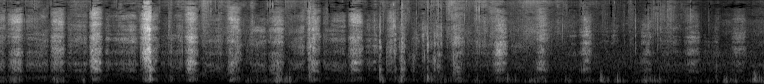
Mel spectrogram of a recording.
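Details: Rapid, steady panting from a Staffordshire bull terrier, roughly two breaths a second, each a sharp hissing huff, with a few faint low grunts underneath.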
